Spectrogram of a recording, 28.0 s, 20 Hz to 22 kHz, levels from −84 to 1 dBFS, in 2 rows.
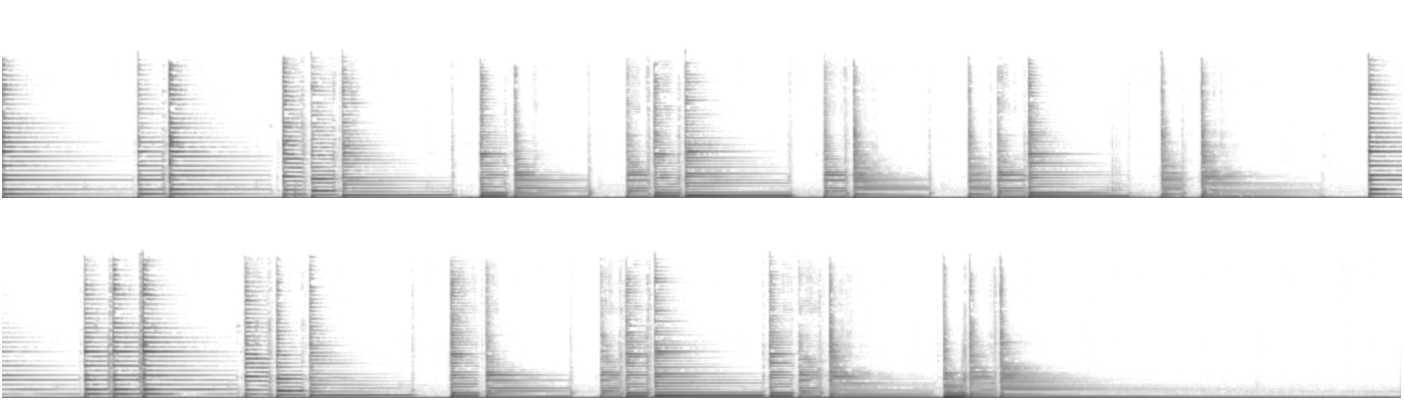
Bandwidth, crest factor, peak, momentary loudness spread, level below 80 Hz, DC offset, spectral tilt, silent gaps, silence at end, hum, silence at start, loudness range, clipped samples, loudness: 16 kHz; 22 dB; -12 dBFS; 21 LU; -52 dBFS; 5%; -3.5 dB/octave; none; 0 s; none; 0 s; 5 LU; under 0.1%; -34 LUFS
